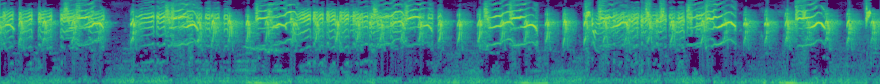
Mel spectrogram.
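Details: Noisy small-bird lure sound: continuous shrill chirps and zigzag trills from many birds, with one clear gap early on, then steady overlapping chatter.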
